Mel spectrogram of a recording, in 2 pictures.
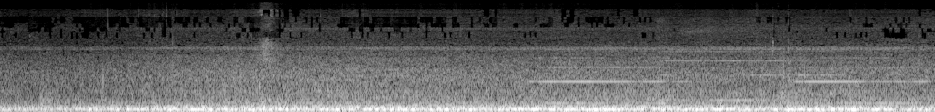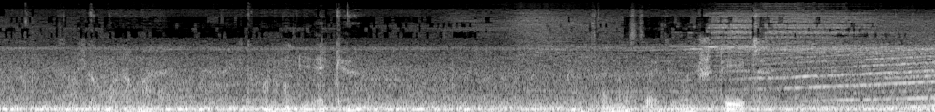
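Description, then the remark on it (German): An S-Bahn commuter train pulls out with a steady, fairly loud low rumble, while electric motor whines climb in pitch toward the end as it gathers speed. “Ja, ich warte mal noch, bis die S-Bahn weggefahren ist.”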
